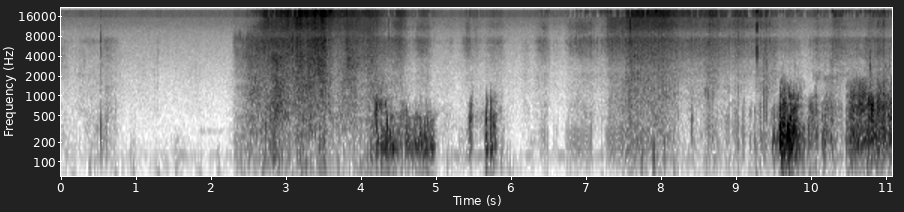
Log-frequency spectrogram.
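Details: Stomach growling while lying on a bed after about 28–30 hours without food, weight down from 65–67 kg to 49: quiet start, then long low rumbling and gurgling with louder growls; hunger borborygmi.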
